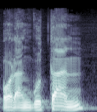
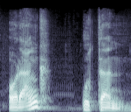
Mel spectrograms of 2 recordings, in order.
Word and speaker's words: orangután: Fíjate que mientras piensa Claudio su propuesta, les puedo decir que orangután viene del idioma malayo y es orang után. Lo pronuncian como separado, orang után y significa hombre de la selva.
